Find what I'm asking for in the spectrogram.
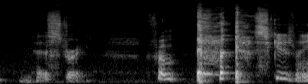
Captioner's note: coughing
